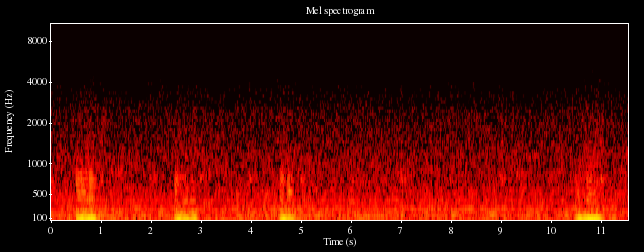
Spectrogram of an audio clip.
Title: snoring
